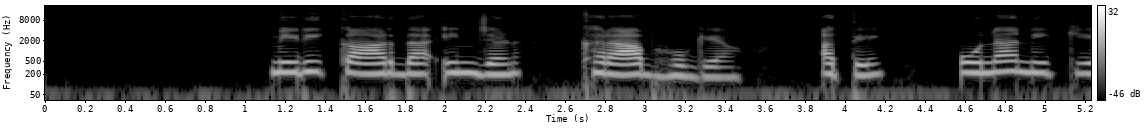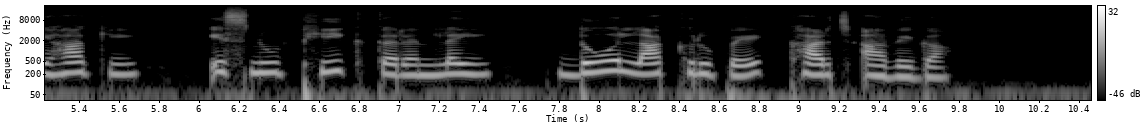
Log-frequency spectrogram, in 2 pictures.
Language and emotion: Punjabi, sad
